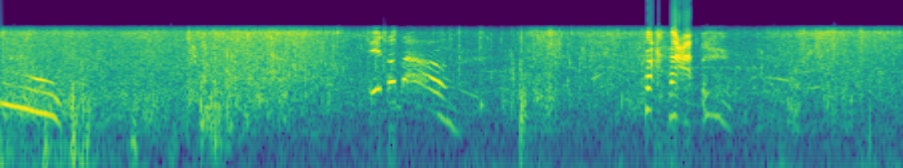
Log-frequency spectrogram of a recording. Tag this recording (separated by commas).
Water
